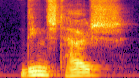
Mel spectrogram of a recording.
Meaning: 1. a place where one is subject to slavery, servitude or any other oppression 2. an outbuilding used for chores
- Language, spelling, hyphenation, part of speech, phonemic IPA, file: Dutch, diensthuis, dienst‧huis, noun, /ˈdinst.ɦœy̯s/, Nl-diensthuis.ogg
